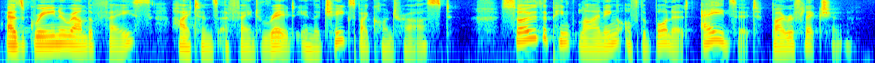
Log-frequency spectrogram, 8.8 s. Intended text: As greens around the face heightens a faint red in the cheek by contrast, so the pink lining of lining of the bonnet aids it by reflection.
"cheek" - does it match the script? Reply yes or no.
no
